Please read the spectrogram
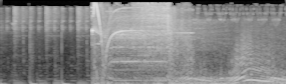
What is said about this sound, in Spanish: Sonidos de motores a la máxima potencia para pegar la vuelta.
